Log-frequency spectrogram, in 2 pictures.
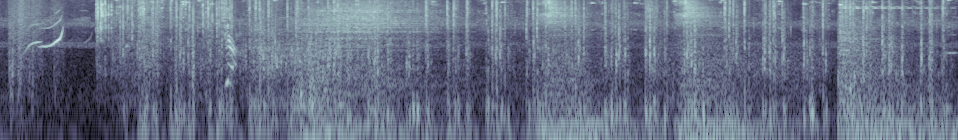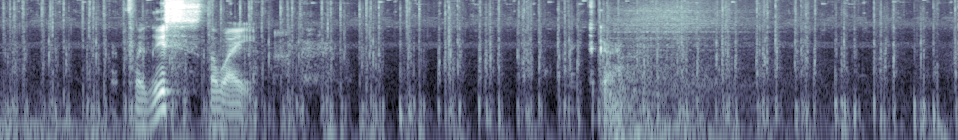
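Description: A horse's hooves gallop steadily on hard ground.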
